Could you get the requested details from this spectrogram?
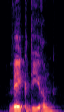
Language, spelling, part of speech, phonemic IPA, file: Dutch, weekdieren, noun, /ˈweɡdirə(n)/, Nl-weekdieren.ogg
- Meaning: plural of weekdier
